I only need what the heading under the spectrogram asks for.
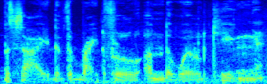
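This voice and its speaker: An actor voicing an ominous old storyteller who narrates a video game in a hushed, portentous way. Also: male voice, very deep voice, measured pace, creaky, in a whisper, faint music behind, heavily acted.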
